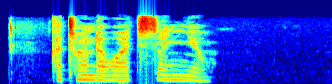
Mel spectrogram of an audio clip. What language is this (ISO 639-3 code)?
lug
